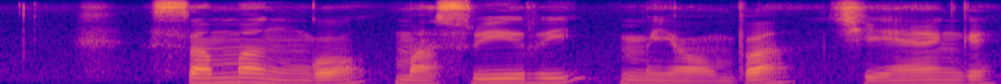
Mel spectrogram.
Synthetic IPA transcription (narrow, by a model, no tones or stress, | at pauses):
samaŋɡɔmaswirimijɔmva | t͡ʃʰiɛːŋɡɛ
